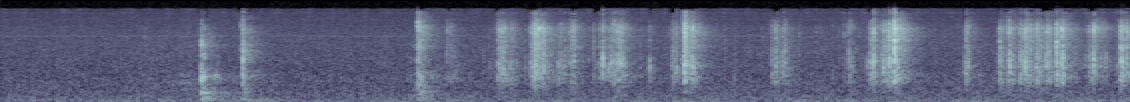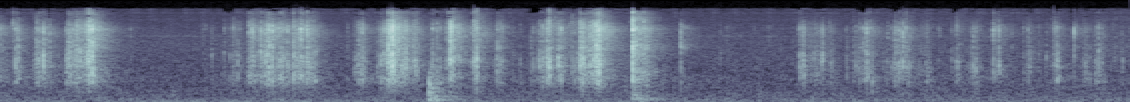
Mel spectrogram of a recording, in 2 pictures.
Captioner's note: cube noises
